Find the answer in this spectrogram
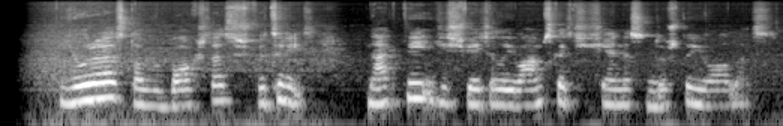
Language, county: Lithuanian, Kaunas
